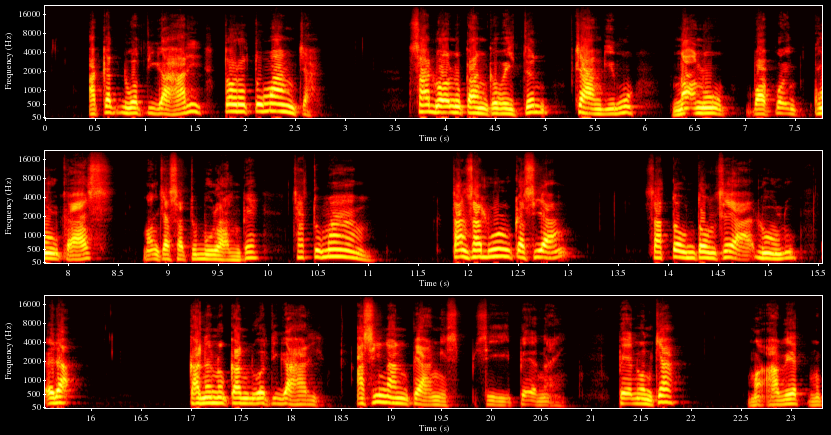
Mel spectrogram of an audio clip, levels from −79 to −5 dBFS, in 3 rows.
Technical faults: hard clipping

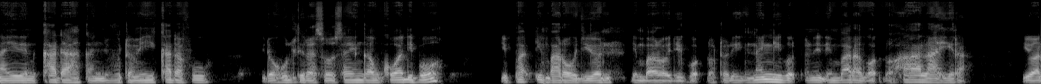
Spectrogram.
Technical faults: short concealed packet loss; lost packet rebuilt from error correction

